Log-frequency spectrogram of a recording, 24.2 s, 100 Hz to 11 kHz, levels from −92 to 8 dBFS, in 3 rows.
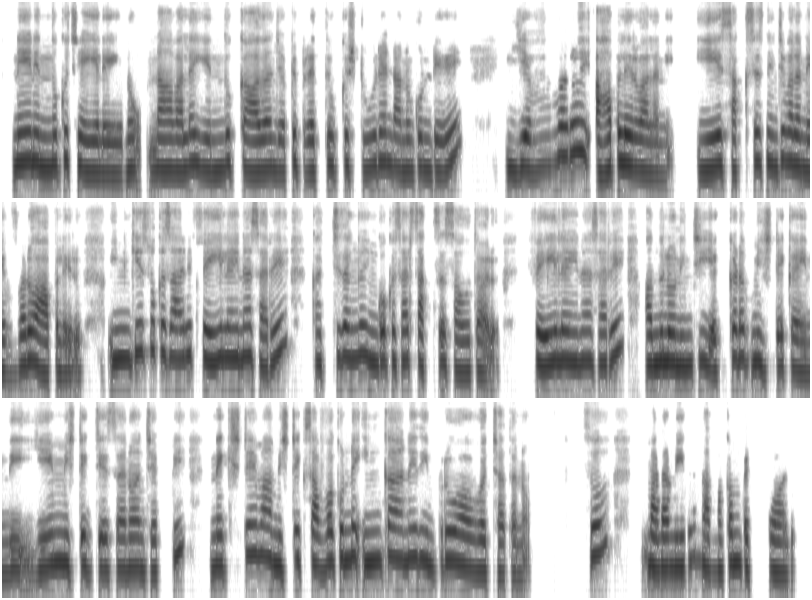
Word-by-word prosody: నేనెందుకు 235 -1 +3
చేయలేను? 195 -1 0 0.2
నా 210 - +2
వల్ల 205 +2 +1 0.2
ఎందుకు 215 +3 -2
కాదు? 200 0 +2
అని 210 -1 -3
చెప్పి 200 +4 -3
ప్రతి 200 +2 -3
ఒక్క 225 +2 -5
స్టూడెంట్ 225 +2 -2
అనుకుంటే, 205 0 -2 0.9
ఎవ్వరూ 235 +8 0 0.3
ఆపలేరు 220 +1 +5
వాళ్ళని. 195 -2 -4 0.4
ఏ - - +4 0.2
సక్సెస్ 225 +3 -4
నుంచి 235 +2 -1
వాళ్ళని 225 -4 +2
ఎవ్వరూ 225 +6 +2
ఆపలేరు. 195 +1 -2 0.4
ఇన్‌కేస్ 275 +4 +1
ఒకసారి 275 -2 0
ఫెయిల్ 260 +1 +5
అయినా 265 +1 +2
సరే 235 +6 +1 0.4
ఖచ్చితంగా 265 +4 0
ఇంకొకసారి 245 0 0
సక్సెస్ 225 0 -4
అవుతారు. 200 +1 -2 0.4
ఫెయిల్ 240 +2 +6
అయినా 245 0 +1
సరే 255 +5 +1 0.3
అందులో 240 +1 +6
నుంచి 230 +2 -1
ఎక్కడ 240 +6 -2 0.2
మిస్టేక్ 220 0 -3
అయింది? 195 +1 -2 0.3
ఏం 230 +2 +2
మిస్టేక్ 220 -1 -2
చేశాను? 210 +1 -1
అని 205 - -5
చెప్పి 200 +9 -3 0.4
నెక్స్ట్ 225 +5 -4
టైమ్ 290 -1 +1
ఆ - - 0
మిస్టేక్స్ 235 +3 -3
అవ్వకుండా 250 +4 +2
ఇంకా 250 +3 +1
అనేది 260 0 +1
ఇంప్రూవ్ 245 +3 +1
అవ్వచ్చు 205 -2 -2
అతను. 190 -1 -7 0.6
సో, - - +5 0.6
మన 215 0 +3 0.2
మీద 220 +2 0 0.2
నమ్మకం 210 +3 0
పెట్టుకోవాలి. 200 -1 -4
225 Hz, 145 wpm, -24 LUFS, 205-250 Hz, 0.9 s, ఫెయిల్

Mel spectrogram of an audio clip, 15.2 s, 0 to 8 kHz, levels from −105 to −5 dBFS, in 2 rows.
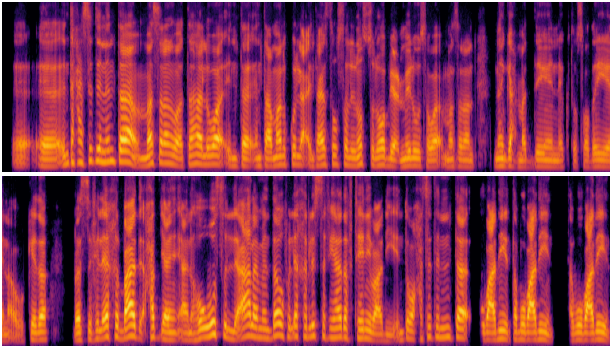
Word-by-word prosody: آآ - - -7
آآ 120 +4 -1
أنت 170 +4 -3
حسيت 190 +4 +1
إن 195 -2 0
أنت 195 +5 +5
مثلًا 250 - +1
وقتها 150 +2 0
اللي 150 -1 -2
هو 155 0 +4
أنت 125 -1 -5
أنت 125 +1 -2
عمّال 135 +4 +1
كُلّ 155 -1 -4
أنت 130 - -3
عايز 140 +1 0
توصل 145 -2 -6
لنُصّ 145 +2 -1
اللي 135 0 -3
هو 140 - +2
بيعمله 125 0 -2
سواء 110 -1 -3
مثلًا 115 -1 -7 0.3
ناجح 125 -4 -3
ماديًا، 110 +1 -6
اقتصاديًا 110 0 -6
أو - - -10
كده، 130 0 0 0.3
بس 130 +3 +2
في 145 - -6
الآخر 180 +4 +3
بعد 190 +1 +7
حد 170 0 -2
يعني 125 -1 +3
يعني 120 -1 -2
هو 160 - +2
وصل 195 -8 +1
لأعلى 175 +4 +3
من 155 -2 -6
ده، 200 +5 +3
وفي 185 -4 -2
الآخر 180 -1 -3
لسه 190 -1 +7
فيه 160 0 -1
هدف 165 -1 0
تاني 150 -2 -1
بعديه، 110 -2 -2
أنت 125 +4 -9
حسيت 140 +5 -1
إن 170 - -5
أنت 170 -2 +2 0.2
وبعدين؟ 130 +2 +2
طَب 130 0 -5
وبعدين، 130 -3 +2 0.2
طَب 115 - -6
وبعدين. 125 0 +2
140 Hz, 220 wpm, -24 LUFS, 125-170 Hz, 0.3 s, بعد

